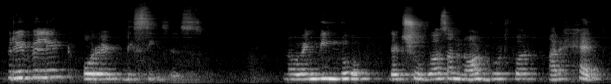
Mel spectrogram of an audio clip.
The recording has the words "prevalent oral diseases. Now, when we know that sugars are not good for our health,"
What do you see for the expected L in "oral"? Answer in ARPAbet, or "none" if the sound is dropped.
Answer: N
